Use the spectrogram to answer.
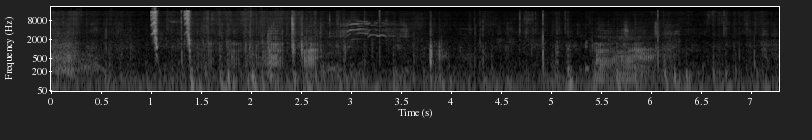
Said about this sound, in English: Silly horses.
